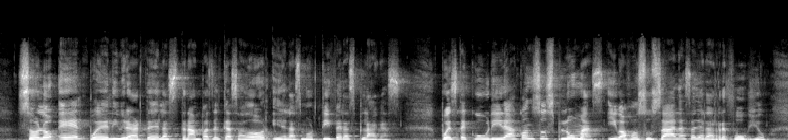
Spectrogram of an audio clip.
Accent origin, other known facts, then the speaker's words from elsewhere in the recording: Colombia; Si tú nos trajiste a este lugar como colombianos para decirte aquí hay alguien que cree en ti, pues aquí estamos, pisando Israel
